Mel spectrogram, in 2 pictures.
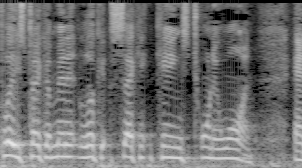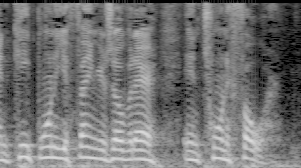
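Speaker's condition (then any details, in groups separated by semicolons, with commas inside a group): No condition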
